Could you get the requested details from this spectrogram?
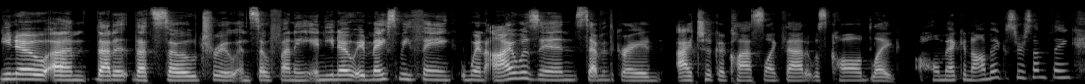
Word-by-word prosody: You 245 +1 -1
know, 240 -2 +7
um, 205 -1 +5
that 205 -1 +6
i 205 - 0
that's 195 -1 +3
so 190 -1 +2
true 190 -1 -3
and 185 -1 -4
so 195 -1 +3
funny, 185 -1 -5
and, 205 +2 -4
you 220 - -4
know, 220 0 +4
it 210 - 0
makes 220 +4 +4
me 240 -2 -6
think 210 -2 -4
when 205 -2 -2
I - - +5
was 275 -5 0
in 205 -1 -3
7th 205 +2 -2
grade, 175 -1 -5
I 190 0 +3
took 220 +2 -4
a 195 - -7
class 180 0 -2
like 185 -1 -10
that, 180 0 -2
it - - -14
was 185 -1 -1
called, 185 0 -8
like, 175 0 -6
Home 205 0 -14
Economics 230 +10 -7
or 315 - -12
something. 325 0 -11
205 Hz, 210 wpm, -21 LUFS, 190-225 Hz, -, know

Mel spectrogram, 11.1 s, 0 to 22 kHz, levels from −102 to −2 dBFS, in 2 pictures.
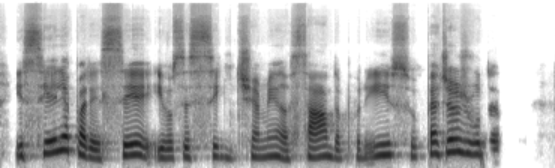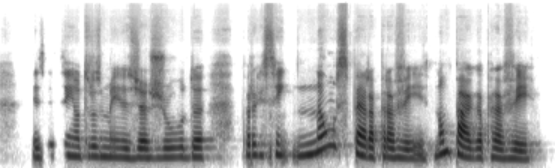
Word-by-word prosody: E 215 - 0
se 225 +4 -3
ele 280 +5 +5
aparecer 225 - +3
e 175 - +1
você 175 +2 -3
se 185 - -4
sentir 190 -2 -4
ameaçada 190 0 +1
por 170 +1 -12
isso, 230 -1 -2
pede 250 +5 +1
ajuda. 245 -10 +1 0.9
Existem 430 - -7
outros 200 0 -5
meios 185 -2 -4
de 180 - 0
ajuda, 185 +2 -1 0.3
porque, 225 -1 -4
assim, 230 0 -4
não 245 - 0
espera 235 - +3
para 190 0 0
ver, 175 -2 -4
não 255 +6 0
paga 185 -8 +5
pra 180 -2 +1
ver. 155 -2 -2
200 Hz, 150 wpm, -21 LUFS, 180-230 Hz, 0.9 s, ele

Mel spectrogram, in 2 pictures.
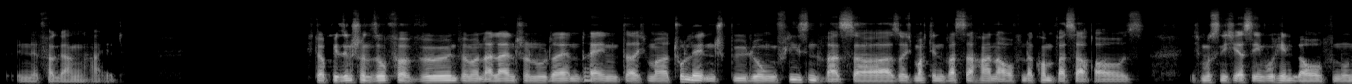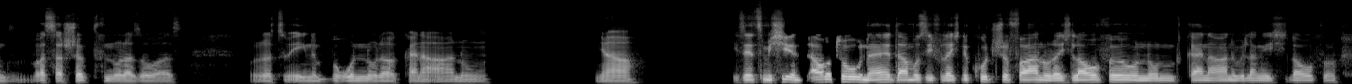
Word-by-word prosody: in 75 0 -11
der 70 - -10
Vergangenheit. 70 -3 -9 1.8
Ich - - -24
glaube, - - -2
wir 90 - +1
sind 95 +2 +2
schon 100 -4 0
so 95 +3 +3
verwöhnt, 95 +3 +2
wenn 90 - -1
man 90 -1 -1
allein 90 +2 +2
schon 90 -1 -5
nur 90 0 -2
dahin 90 0 -1
denkt, 85 -1 -2
sage 90 0 +1
ich 85 - -16
mal, 85 -1 -2
Toilettenspülung, 90 -4 0
fließend 105 -7 -3
Wasser. 80 +2 +1
Also, 80 +1 +1
ich 90 - -6
mache 95 0 -2
den 90 -3 -4
Wasserhahn 90 0 -1
auf 80 +2 -2
und 95 - -7
da 90 - -1
kommt 100 -1 -3
Wasser 85 0 +1
raus. 80 0 -5 0.4
Ich - - -20
muss 95 -1 -2
nicht 95 - -3
erst 90 - +2
irgendwo 90 0 -1
hinlaufen 85 -2 -2
und 85 -2 -6 0.2
Wasser - - -2
schöpfen 95 -2 -3
oder 85 -1 -1
sowas 80 -1 -7 0.6
oder 80 0 -6
zu - - -11
irgend 85 0 -3
'nem 80 -1 -8
Brunnen, 90 +2 -2
oder, 85 -2 -2
keine 80 -1 -4
Ahnung. 80 +2 -7 1.1
Ja. 80 0 -2 0.9
Ich - - -14
setze 105 0 +2
mich 105 -1 +3
hier 120 -1 +5
ins 100 - -1
Auto, 120 +1 +5
ne? 110 +2 +5
Da 105 0 +4
muss 105 0 +1
ich 100 -1 0
vielleicht 100 0 +1
'ne 105 - 0
Kutsche 115 +1 0
fahren 105 0 +4
oder 100 -1 +5
ich 95 0 +1
laufe 105 +1 +5
und 100 -2 +4
und 95 -1 -1
keine 100 -1 +1
Ahnung, 100 0 0
wie - - 0
lange 95 0 -1
ich 95 0 -6
laufe. 95 0 -3
90 Hz, 175 wpm, -22 LUFS, 85-100 Hz, 1.8 s, hier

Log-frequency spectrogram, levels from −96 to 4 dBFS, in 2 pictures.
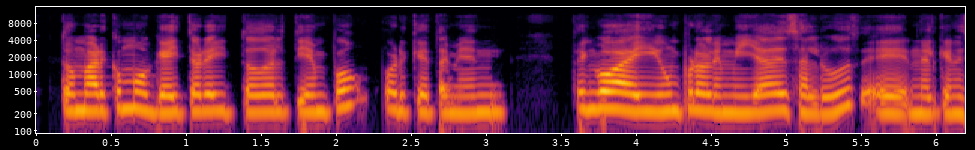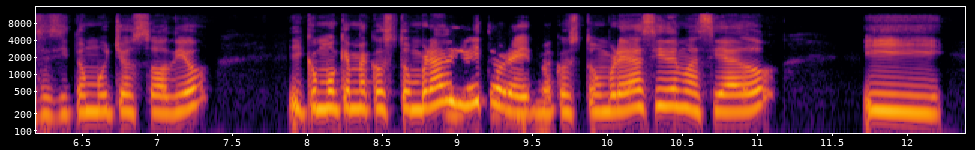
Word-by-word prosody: tomar 225 -1 +3
como 245 -1 0
Gatorade 215 +1 0
todo 215 0 -1
el 215 0 -5
tiempo, 245 - -2
porque 220 -2 -3
también 210 +1 -4 0.4
tengo 245 +1 +6
ahí 220 -2 +5
un 225 +1 0
problemilla 215 -2 0
de 230 0 +1
salud 210 +6 -2
en 105 - -2
el 200 0 -4
que - - -4
necesito 200 +1 -6
mucho 220 0 -2
sodio 215 +7 -2 0.5
y 265 -7 -3
como 250 0 +3
que 255 - -1
me 245 0 +1
acostumbré 245 +1 0
al 315 - +4
Gatorade, 245 -10 +2
me - - -5
acostumbré 220 +1 -1
así 265 +1 0
demasiado 230 - 0 0.6
y 220 -4 0
220 Hz, 155 wpm, -21 LUFS, 210-245 Hz, 0.6 s, tengo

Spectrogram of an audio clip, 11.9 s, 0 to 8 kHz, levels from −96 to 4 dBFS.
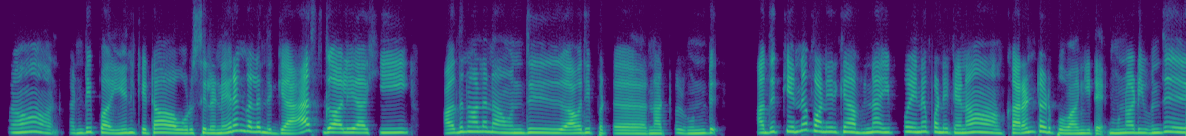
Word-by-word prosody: ஆ - - 0 0.5
கண்டிப்பா. 225 +3 -1 0.2
ஏன்னு 220 +1 +1
கேட்டா 225 +3 +2 0.2
ஒரு 200 +1 -1
சில 220 -3 +1
நேரங்கள்ல 285 +1 +1
இந்த 210 -4 -1
கேஸ் 185 - +2
காலியாகி 225 -1 +1 0.6
அதுனால 280 +5 0
நான் 220 -2 -1
வந்து 215 +2 +1 0.4
அவதிப்பட்ட 200 -2 -2 0.4
நாட்கள் 180 +2 -4
உண்டு. 195 +3 0 0.5
அதுக்கு 260 +5 -2
என்ன 335 +7 0
பண்ணியிருக்கேன் 270 -3 +2
அப்டின்னா, 240 +3 +1
இப்ப 245 +4 -10
என்ன 260 +2 +2
பண்ணிட்டேன்னா 235 -2 +1 0.4
கரண்ட் 220 +7 +2
அடுப்பு 245 -6 -1
வாங்கிட்டேன். 180 -1 -1
முன்னாடி 220 +1 +1
வந்து 235 +6 +1
225 Hz, 140 wpm, -23 LUFS, 210-260 Hz, 0.6 s, கேட்டா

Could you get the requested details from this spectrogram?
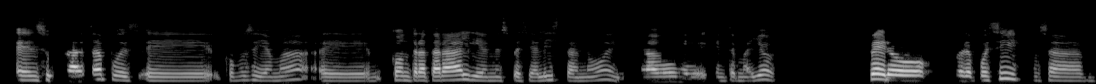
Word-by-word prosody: en 200 -1 0
su 210 - -5
casa, 215 +3 +5
pues, 190 -4 -6
eh, 170 -1 -6
¿cómo 185 +2 -12
se 200 0 -9
llama?, 185 +6 -7
eh, 165 -1 -6 0.2
contratar 190 -1 +2
a 205 +1 +7
alguien 190 -6 -2
especialista, 175 +2 -8
¿no?, 175 +6 -9
especializado 180 -2 -3 0.2
en - - -11
gente 175 0 -11
mayor. 195 +3 -5 0.9
Pero 220 -4 +8 0.2
pero, 195 -2 0
pues, 195 -1 -3
sí, 260 0 -2
o 180 - -20
sea, 175 -1 -4
185 Hz, 130 wpm, -23 LUFS, 175-210 Hz, 0.9 s, Pero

